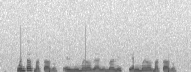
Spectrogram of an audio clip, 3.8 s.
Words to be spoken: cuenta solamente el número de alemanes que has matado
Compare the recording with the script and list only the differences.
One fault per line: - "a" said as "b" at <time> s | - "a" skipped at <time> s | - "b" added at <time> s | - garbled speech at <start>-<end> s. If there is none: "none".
- "solamente" said as "matado" at 0.7 s
- "has" said as "número" at 2.7 s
